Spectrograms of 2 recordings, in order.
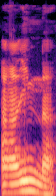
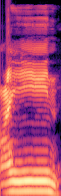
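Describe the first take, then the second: First: The sound ends with a wavering trailing tail. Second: The sound ends cleanly with no trailing waver. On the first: The speaker calls it wrong. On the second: The speaker calls it right. "একদম পরবর্তীতে আর কোনো আর কোনো ঢেউ বা ঢক আসবে না।"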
